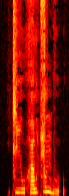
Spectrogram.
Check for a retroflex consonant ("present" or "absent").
absent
